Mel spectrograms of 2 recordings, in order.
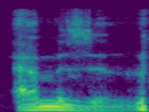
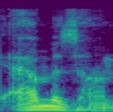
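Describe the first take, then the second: First: Amazon is said the British way. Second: Amazon is said the non-British way. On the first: "They say Amazon" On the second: "They don't say Amazon"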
